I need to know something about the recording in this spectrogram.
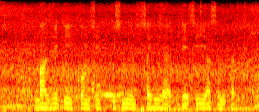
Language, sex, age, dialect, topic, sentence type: Hindi, male, 36-40, Marwari Dhudhari, agriculture, question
